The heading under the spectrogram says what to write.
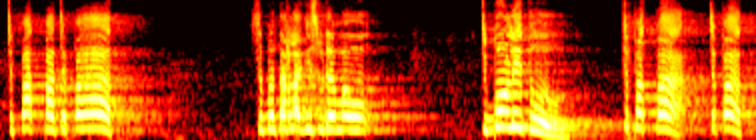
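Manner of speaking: high, pressing rescuer's call; urgent calling. Acted. Rescue team calls the stranded man, high urgent shouting.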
